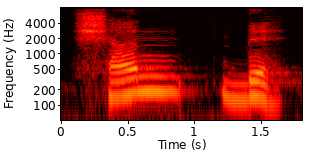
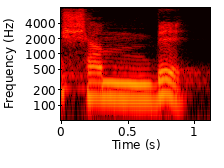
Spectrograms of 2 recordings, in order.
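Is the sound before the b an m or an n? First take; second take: n; m. First: An n sound comes before the b. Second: An m sound comes before the b.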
